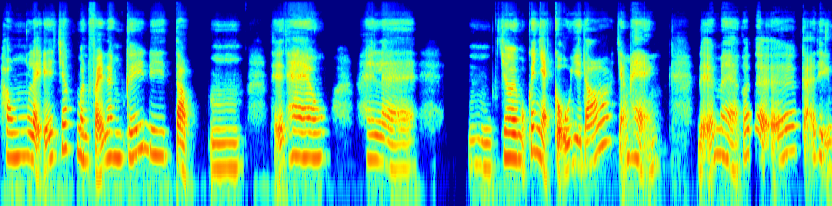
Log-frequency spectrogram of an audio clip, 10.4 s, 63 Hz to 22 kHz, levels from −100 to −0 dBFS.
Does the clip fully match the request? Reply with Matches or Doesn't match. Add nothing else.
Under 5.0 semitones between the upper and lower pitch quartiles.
Matches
